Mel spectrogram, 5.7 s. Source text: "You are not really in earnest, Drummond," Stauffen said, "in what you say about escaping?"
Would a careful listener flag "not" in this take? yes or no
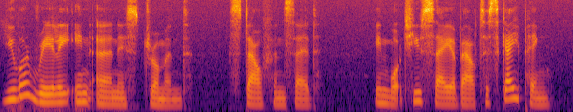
yes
